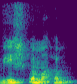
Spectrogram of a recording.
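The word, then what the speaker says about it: भीष्म: The word B in the word in the word Bishma the word the letter B is aspirated because it's the fourth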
